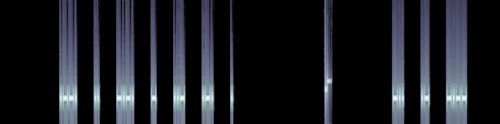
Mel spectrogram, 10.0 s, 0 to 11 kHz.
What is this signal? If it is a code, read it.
Morse code, heard as a keyed tone, about 40 wpm, spaced as for 19 wpm, 700 Hz. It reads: PICTURE DAY
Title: 4x Character Spacing - Top 200 Words - 40wpm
